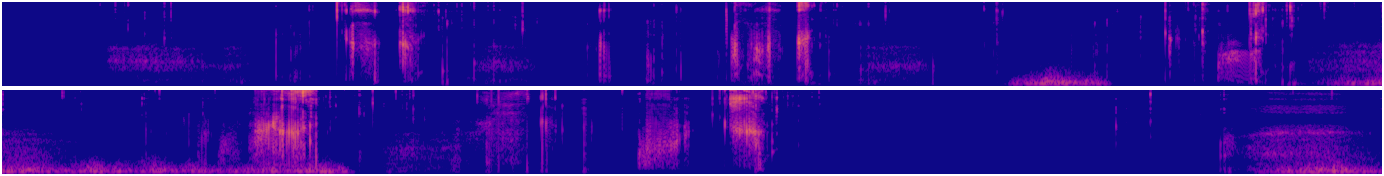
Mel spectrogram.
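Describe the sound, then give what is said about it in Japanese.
Ear-licking mouth sounds: quiet wet licks, smacks and slurps come in many irregular bursts separated by short silent pauses, with no talking. “では、耳舐めの方、させていただきますね”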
